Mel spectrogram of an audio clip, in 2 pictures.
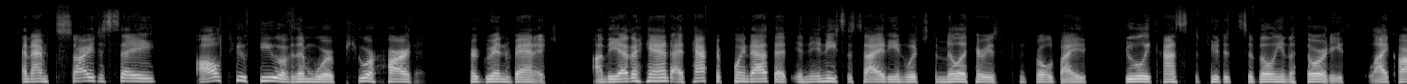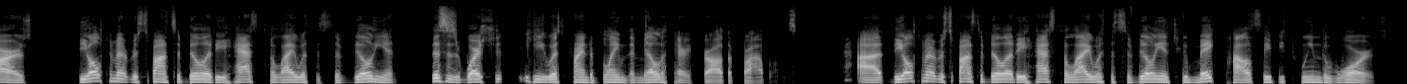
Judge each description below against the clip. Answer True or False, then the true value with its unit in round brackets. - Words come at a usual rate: True (175 wpm)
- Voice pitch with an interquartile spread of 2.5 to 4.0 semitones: True (2.9 semitones)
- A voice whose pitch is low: True (120 Hz)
